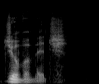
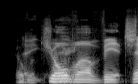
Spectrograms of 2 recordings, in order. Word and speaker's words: Jovovich: It's Mila Jovovich. – Jovovich.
